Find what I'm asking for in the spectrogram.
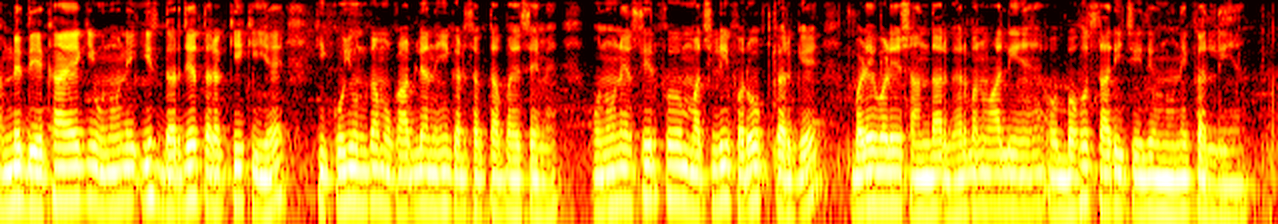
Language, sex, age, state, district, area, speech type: Urdu, male, 30-45, Uttar Pradesh, Azamgarh, rural, spontaneous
